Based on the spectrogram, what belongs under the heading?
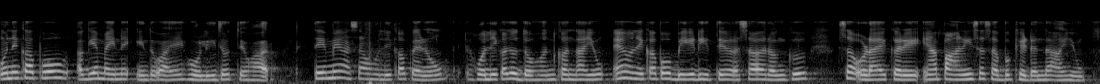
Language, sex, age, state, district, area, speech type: Sindhi, female, 18-30, Maharashtra, Thane, urban, spontaneous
